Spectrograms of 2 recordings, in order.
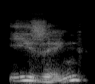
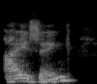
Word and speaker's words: Ising: um he was german he pronounced his name in the german way of course which is easing but americans normally say it wrong as ising and you guys are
